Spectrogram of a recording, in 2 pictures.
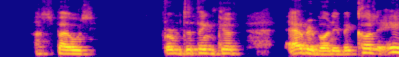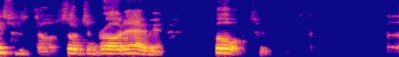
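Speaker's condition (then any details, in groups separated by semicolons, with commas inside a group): Cerebral palsy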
